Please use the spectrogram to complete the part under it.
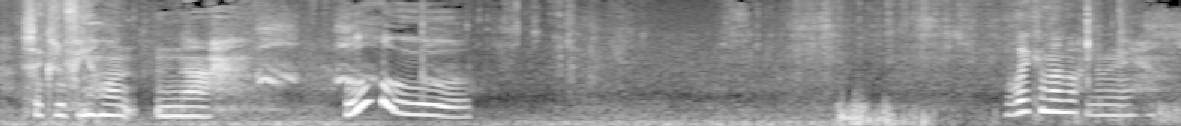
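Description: Leaves rustle as fruit is picked from low plants.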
